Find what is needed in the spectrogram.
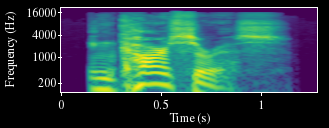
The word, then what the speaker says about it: Incarcerous: "Incarcerous," with falling stress on the second syllable, Alexandra said.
